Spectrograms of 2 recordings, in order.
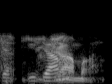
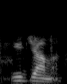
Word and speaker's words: Ujamaa: How do you pronounce that again? It's Ujamaa. – Yes. – Ujamaa.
